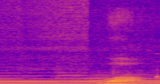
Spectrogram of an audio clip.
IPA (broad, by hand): wʌ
